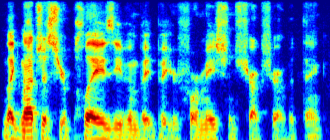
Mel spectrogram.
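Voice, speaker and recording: Very deep-voiced podcast co-host. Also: male voice, steady tone, gravelly, a bit bright, breathy edge. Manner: halting restarts, loose questions to the guest. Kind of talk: casual podcast chat about football.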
